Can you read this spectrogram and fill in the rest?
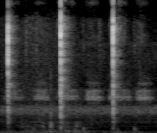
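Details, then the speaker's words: New replacement mechanical fuel pump for a Sunbeam Alpine, hand primer lever worked on the bench: four crisp, even clicks about every two-thirds of a second; healthy primer, pump working. "Really healthy primer. Um you can even hear You can hear it working."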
